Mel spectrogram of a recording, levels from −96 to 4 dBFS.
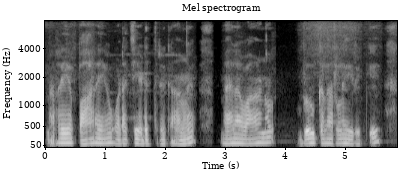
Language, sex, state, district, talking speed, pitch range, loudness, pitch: Tamil, male, Tamil Nadu, Kanyakumari, 90 wpm, 95-110 Hz, -20 LUFS, 105 Hz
